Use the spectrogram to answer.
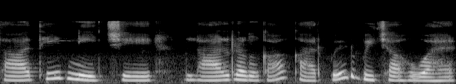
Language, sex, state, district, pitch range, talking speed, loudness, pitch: Hindi, female, Chhattisgarh, Raipur, 185-220 Hz, 105 wpm, -16 LUFS, 195 Hz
